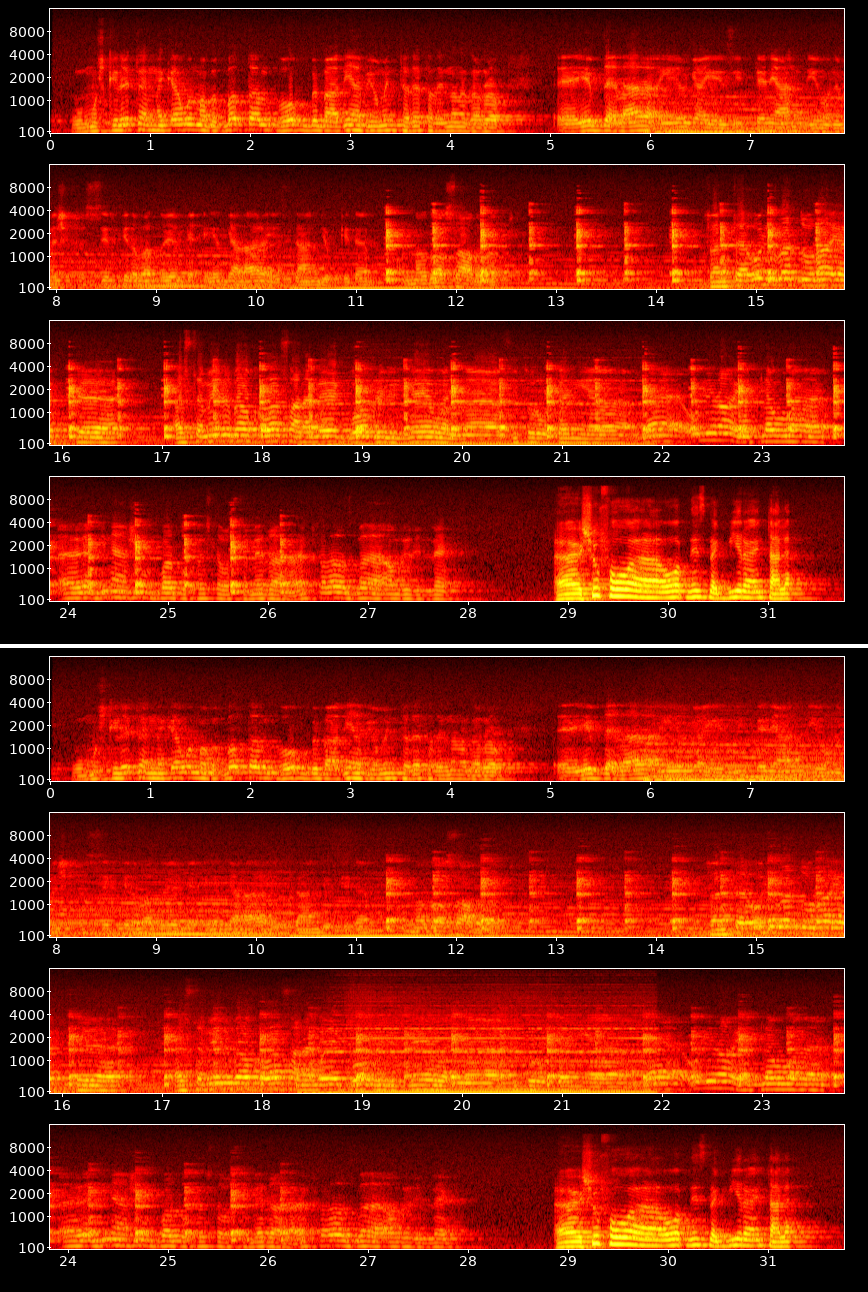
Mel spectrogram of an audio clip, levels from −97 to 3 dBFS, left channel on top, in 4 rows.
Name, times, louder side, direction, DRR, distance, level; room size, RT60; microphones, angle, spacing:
voice 1, 0.2-4.8 5.0-12.5 14.4-16.6 17.1-27.8, left 1 dB, 40° left, 5 dB, 0.9 m, -33 dB
sound 1, 5.9-22.0, right 5 dB, 60° right, 0.4 m, -38 dB
Clock, 11.3-11.4 11.7-11.9 12.2-12.4 12.7-12.9 13.2-13.3 13.7-13.8 14.1-14.3 14.6-14.8 15.1-15.2 15.6-16.2 16.5-16.6 17.0-17.2 17.5-17.6 18.0-18.1 18.5-18.6 18.9-19.1 19.4-19.6 19.9-20.0 20.4-20.5 20.8-21.0 21.3-21.4 21.8-21.9 22.3-22.4 22.7-22.9 23.2-23.4 23.7-23.9 24.2-24.3 24.6-24.8 25.1-25.3 25.6-25.8 26.1-26.3, left 4 dB, 75° left, 0.6 m, -32 dB
voice 2, 28.9-31.2, left 3 dB, 25° left, 12 dB, 0.3 m, -20 dB
8.1 x 6.2 x 4.4 m, 0.97 s
head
